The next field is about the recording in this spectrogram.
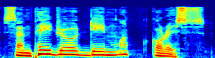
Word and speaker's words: San Pedro de Macorís: He was born on January the 2nd of 1999 and his hometown, San Pedro de Macos. I don't know how to pronounce it. San Pedro de Macorís, Dominican Republic.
